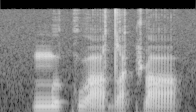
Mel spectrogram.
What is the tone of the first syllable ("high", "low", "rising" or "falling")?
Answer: high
